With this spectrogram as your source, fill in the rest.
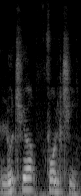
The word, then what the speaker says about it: Lucio Fulci: And this is actually Lucio Falucci? Yeah, whatever. But he is basically Lucio Fulci. Okay. He's Italian. I'm Italian. Why would you not ask me how to pronounce this? Whatever. Lucio Fulci. I'm like, that doesn't sound right.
